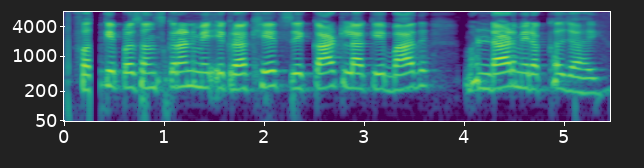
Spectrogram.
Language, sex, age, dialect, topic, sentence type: Magahi, female, 31-35, Western, agriculture, statement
